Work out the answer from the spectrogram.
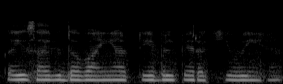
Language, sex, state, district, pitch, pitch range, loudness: Hindi, female, Uttar Pradesh, Jalaun, 205 Hz, 200-210 Hz, -37 LUFS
